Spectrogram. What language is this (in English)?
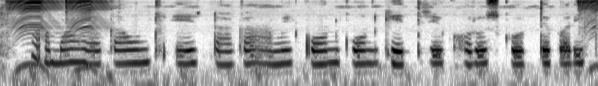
Bangla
